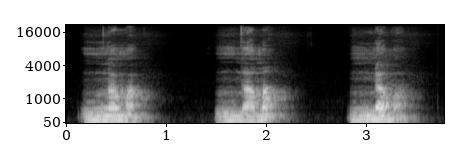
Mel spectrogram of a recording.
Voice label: "ngama-", Dhurga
